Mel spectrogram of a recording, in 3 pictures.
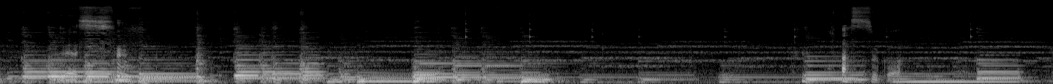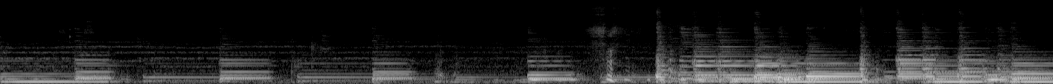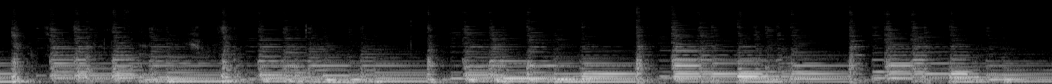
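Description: Acoustic guitar played solo: picked notes and chords, softer from about five seconds in, then fuller and louder from about sixteen seconds in.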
